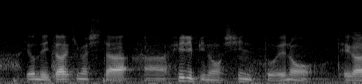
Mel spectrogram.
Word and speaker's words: フィリピ: 新教徒はフィリピの信徒への手紙、これはギリシャ語に原点のですね発音に近づけようということでフィリピという発音になっております。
